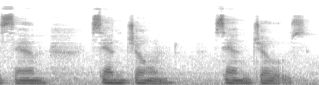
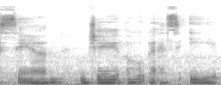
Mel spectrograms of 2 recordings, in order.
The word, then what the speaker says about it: San Jose: before we get to San Joe's. And we're like, San Joe's. Go, buddy, how do you spell that? He's like, San, J-O-S-E. And we busted up like San, San Jose.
